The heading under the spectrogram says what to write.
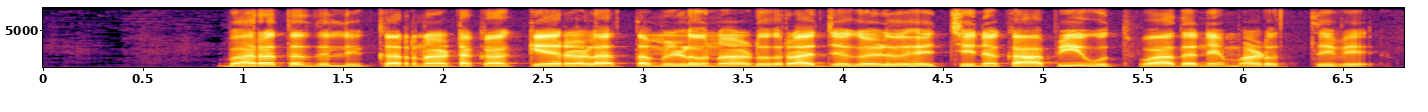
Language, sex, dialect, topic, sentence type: Kannada, male, Mysore Kannada, agriculture, statement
